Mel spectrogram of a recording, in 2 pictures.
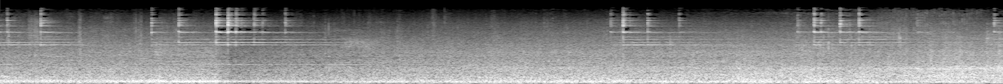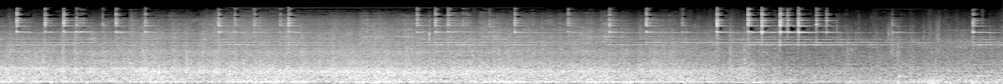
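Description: Elevated subway train passing overhead on the steel structure, a broad rumble that swells for about eight seconds and fades again near the end, with high metallic ringing and clicking from the wheels on the rails.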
